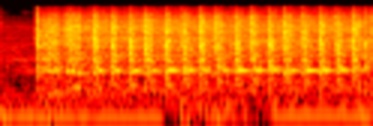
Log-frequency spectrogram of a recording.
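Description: Car engine cranking on its starter motor without starting, its fuel pump disabled, beginning about a quarter second in: a starter whine with an even pulsing of about seven beats a second as the cylinders come up on compression during a cranking compression test.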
